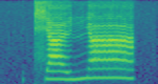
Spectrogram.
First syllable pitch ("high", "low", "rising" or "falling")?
low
